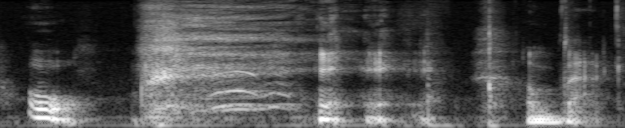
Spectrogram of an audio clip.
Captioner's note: laughs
